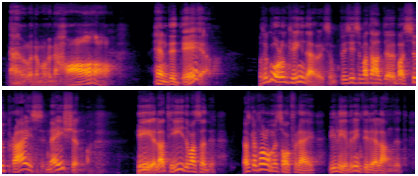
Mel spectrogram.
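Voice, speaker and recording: Gravelly, animated male preacher. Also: on the high side. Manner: animated, joking, tags lines with "va?". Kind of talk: sermon.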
